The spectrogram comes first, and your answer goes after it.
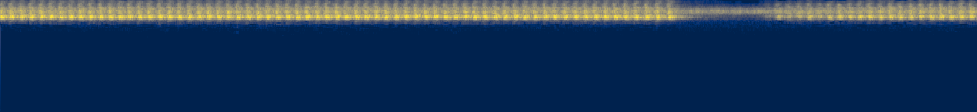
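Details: Grasshoppers, with no music, make a steady high-pitched shrill trill pulsing about four times a second. A brief dip in the sound comes after three seconds before the chorus resumes.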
